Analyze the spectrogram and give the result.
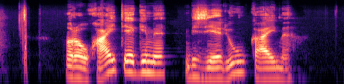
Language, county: Lithuanian, Panevėžys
